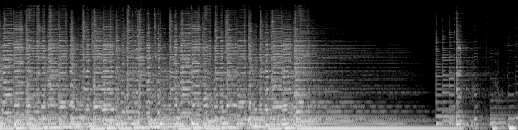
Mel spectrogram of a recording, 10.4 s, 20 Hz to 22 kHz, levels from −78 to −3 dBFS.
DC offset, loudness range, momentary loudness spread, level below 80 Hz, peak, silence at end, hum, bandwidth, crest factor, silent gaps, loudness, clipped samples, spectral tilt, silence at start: under 0.1%; 6 LU; 9 LU; -20 dBFS; -2 dBFS; 0 s; none; 16.5 kHz; 12 dB; none; -15 LUFS; under 0.1%; -5.5 dB/octave; 0 s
